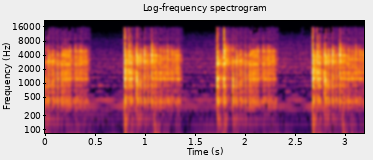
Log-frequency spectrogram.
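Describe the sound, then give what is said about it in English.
Dice clatter across a hard surface in three quick bursts of rattling, each tumble settling briefly before the next roll, fairly loud with no talking. “Let me get my dice ready.”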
